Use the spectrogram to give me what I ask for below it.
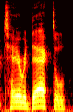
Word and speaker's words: pterodactyl: can't you hear a pterodactyl in the bathroom because the p is silent that's right ladies and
